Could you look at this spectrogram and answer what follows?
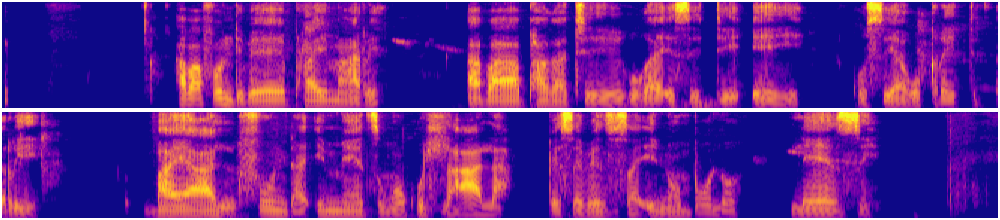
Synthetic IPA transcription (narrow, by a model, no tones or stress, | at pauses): aβafundʱiɓɛpʰrajmari | aɓapʰaɣ̬atʰik̬uk̬aʔisid̥ʱiej | kusijak̬uɡ̥rḛd̥ʱθri | ɓajafundʱa̰ʔimed̥zʼiŋok̬uɮa̰la̰ | ɓɛsɛɓend͡zʱisainombʱɔlɔ | leːzi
